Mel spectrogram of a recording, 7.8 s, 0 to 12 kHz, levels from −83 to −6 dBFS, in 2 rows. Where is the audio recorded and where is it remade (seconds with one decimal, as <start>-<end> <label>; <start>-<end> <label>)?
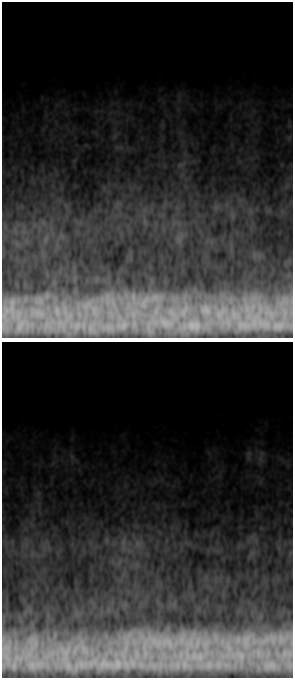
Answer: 0.0-1.6 recorded; 1.6-3.1 remade; 3.1-3.9 recorded; 3.9-5.2 remade; 5.2-7.8 recorded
